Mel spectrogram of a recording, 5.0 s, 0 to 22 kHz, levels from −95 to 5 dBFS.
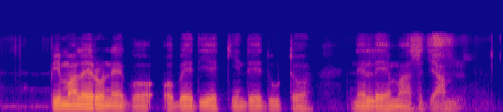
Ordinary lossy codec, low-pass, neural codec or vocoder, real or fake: none; 7.2 kHz; codec, 16 kHz in and 24 kHz out, 1 kbps, XY-Tokenizer; fake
